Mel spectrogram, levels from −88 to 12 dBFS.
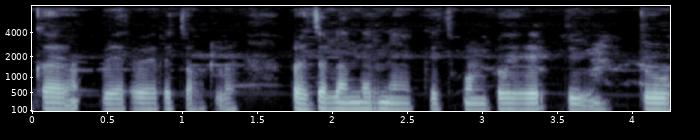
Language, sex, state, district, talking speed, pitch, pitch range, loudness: Telugu, male, Karnataka, Bellary, 85 wpm, 120 Hz, 120-125 Hz, -20 LUFS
